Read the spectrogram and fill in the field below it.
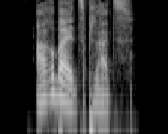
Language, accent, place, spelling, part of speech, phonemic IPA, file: German, Germany, Berlin, Arbeitsplatz, noun, /ˈʔaʁbaɪ̯tsˌplats/, De-Arbeitsplatz.ogg
- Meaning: 1. workplace 2. place of employment 3. employment, job, position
